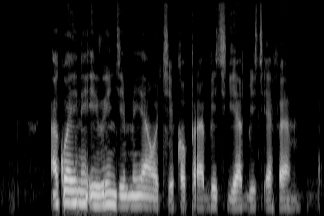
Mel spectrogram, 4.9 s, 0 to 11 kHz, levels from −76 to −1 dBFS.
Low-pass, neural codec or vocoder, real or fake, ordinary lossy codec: none; vocoder, 22.05 kHz, 80 mel bands, WaveNeXt; fake; none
